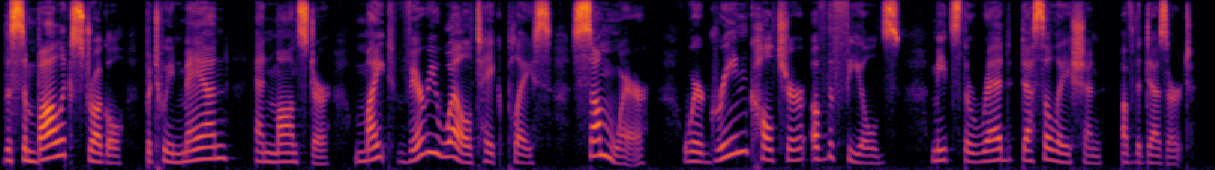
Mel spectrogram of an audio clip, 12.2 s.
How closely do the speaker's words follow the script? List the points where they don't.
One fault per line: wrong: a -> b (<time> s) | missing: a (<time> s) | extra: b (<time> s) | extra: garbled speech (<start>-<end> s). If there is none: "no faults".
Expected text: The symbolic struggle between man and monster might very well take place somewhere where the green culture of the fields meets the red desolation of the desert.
missing: the (7.1 s)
